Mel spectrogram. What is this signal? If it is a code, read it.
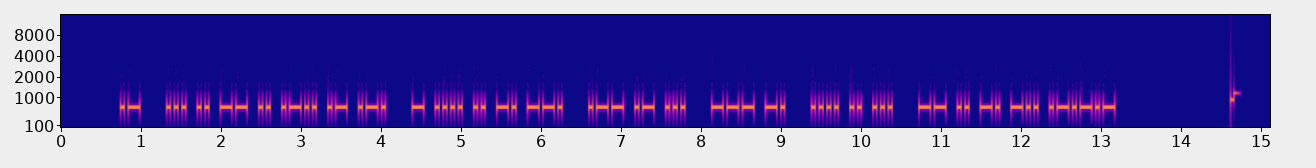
Morse code, heard as a keyed tone, about 25 wpm, 700 Hz. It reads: A SIMILAR THING WAS ON HIS MIND.
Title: Sentences from Top 1000 Words - Review Part 5 - 25wpm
